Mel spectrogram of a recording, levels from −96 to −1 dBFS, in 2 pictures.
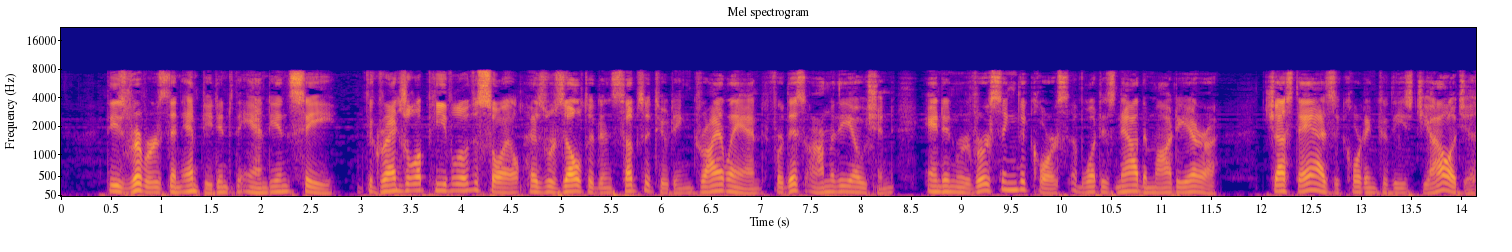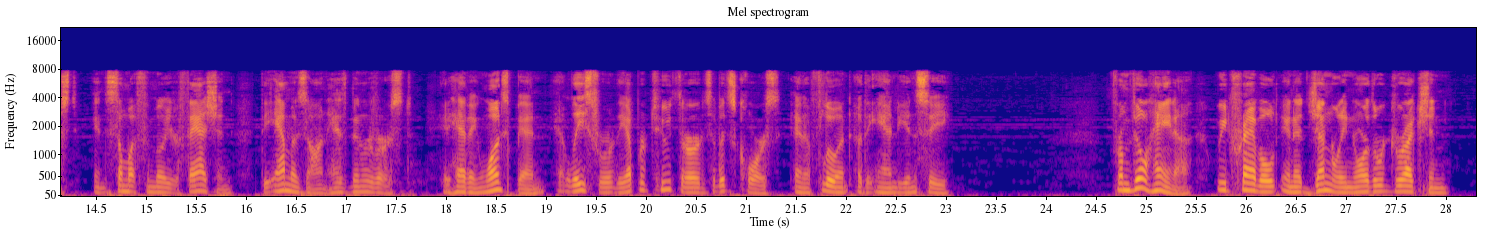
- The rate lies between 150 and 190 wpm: Yes, average, 170 wpm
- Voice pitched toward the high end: No, low, 125 Hz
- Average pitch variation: Yes, average, 4.2 semitones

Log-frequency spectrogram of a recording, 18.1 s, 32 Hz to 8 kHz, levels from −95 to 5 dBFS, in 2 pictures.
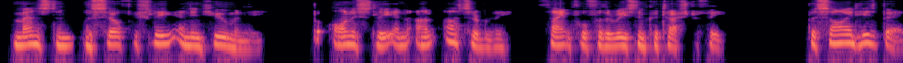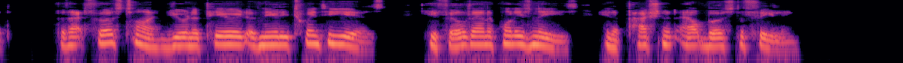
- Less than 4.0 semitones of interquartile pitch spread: Yes, average, 2.8 semitones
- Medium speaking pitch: Yes, medium, 155 Hz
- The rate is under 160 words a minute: Yes, slow, 135 wpm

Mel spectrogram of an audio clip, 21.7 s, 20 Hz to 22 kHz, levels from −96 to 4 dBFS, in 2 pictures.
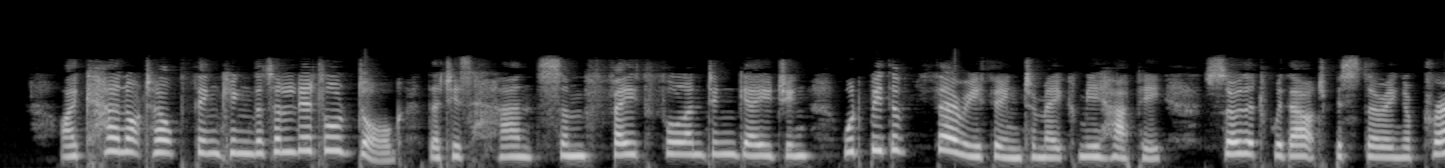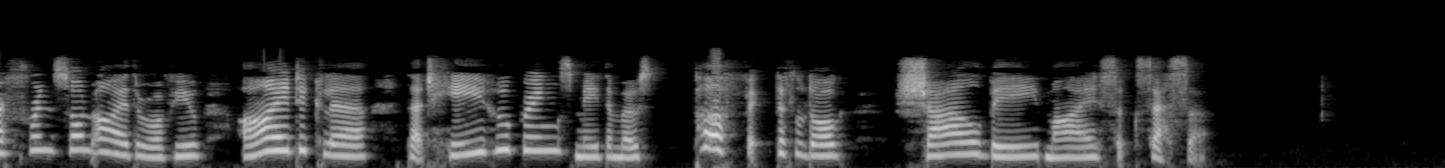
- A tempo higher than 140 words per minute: No, slow, 135 wpm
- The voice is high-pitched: Yes, high, 245 Hz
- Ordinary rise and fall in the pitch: No, wide, 5.9 semitones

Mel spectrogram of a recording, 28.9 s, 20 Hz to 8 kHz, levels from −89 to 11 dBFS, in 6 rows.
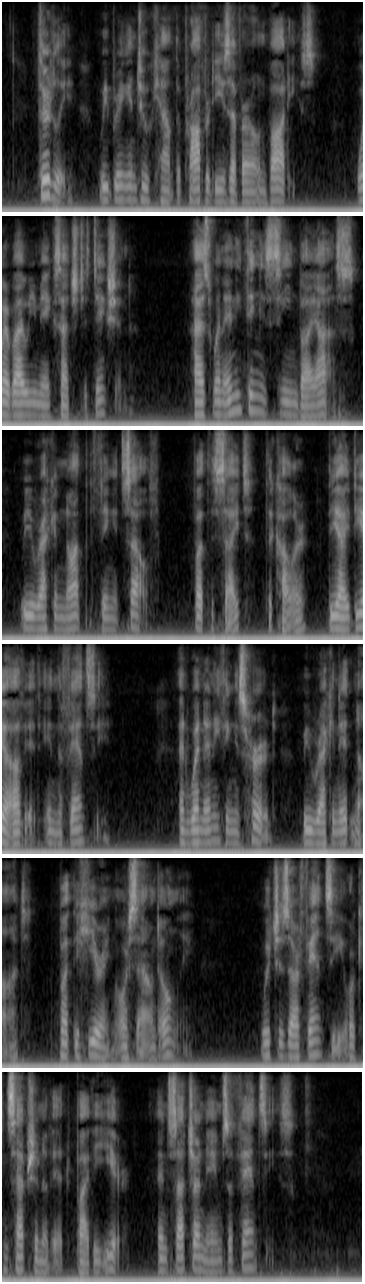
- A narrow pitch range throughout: Yes, narrow, 2.3 semitones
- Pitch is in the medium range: No, low, 130 Hz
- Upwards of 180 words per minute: No, average, 160 wpm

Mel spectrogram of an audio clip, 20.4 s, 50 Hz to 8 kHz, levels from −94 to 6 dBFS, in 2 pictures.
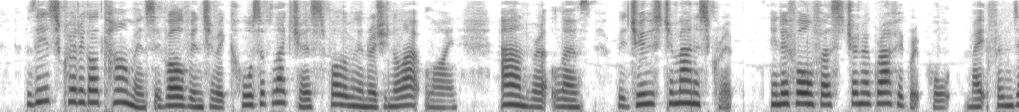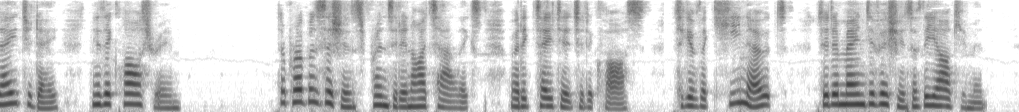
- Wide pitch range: Yes, wide, 5.9 semitones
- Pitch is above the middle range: Yes, high, 230 Hz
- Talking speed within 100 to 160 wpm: No, average, 170 wpm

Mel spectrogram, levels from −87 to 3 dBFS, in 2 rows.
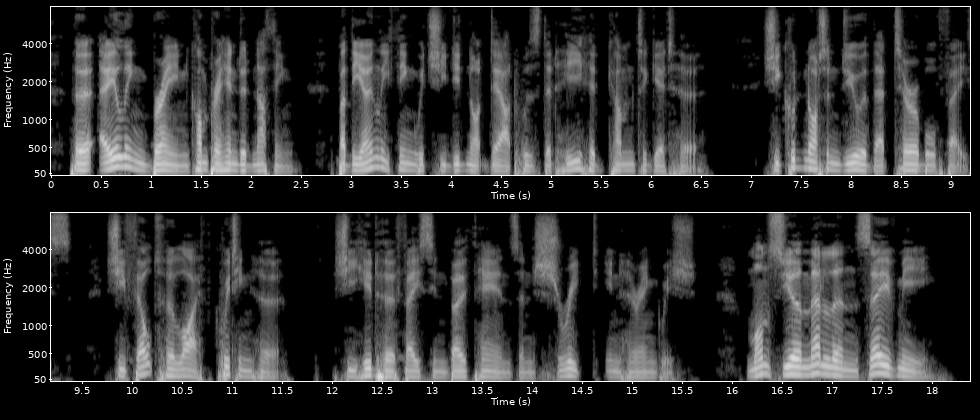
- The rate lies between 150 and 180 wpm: Yes, average, 165 wpm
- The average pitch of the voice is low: Yes, low, 105 Hz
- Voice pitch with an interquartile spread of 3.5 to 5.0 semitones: Yes, average, 4.1 semitones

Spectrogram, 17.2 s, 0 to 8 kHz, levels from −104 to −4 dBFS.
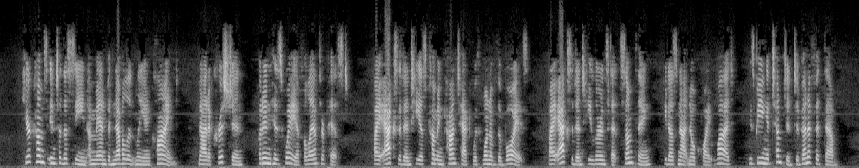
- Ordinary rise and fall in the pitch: Yes, average, 4.3 semitones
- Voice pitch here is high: Yes, high, 195 Hz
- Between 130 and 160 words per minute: No, average, 170 wpm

